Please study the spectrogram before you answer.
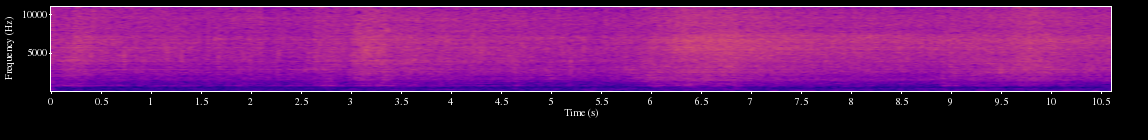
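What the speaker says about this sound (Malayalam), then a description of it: "ആദ്യം നമ്മൾ ഒന്ന് വറുത്തെടുക്കുന്നുണ്ട്" Food fries in hot oil with a steady, loud hissing sizzle that swells slightly midway and continues unbroken, heard up close without talking.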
